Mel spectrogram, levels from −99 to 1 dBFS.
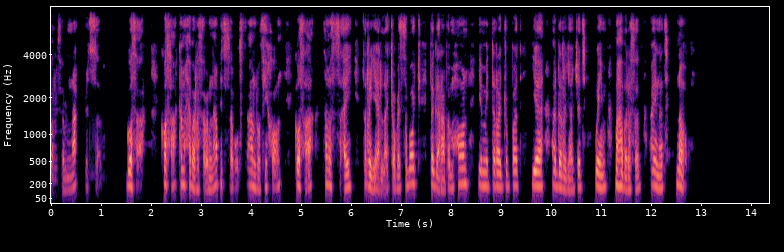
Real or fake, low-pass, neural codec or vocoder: real; 7.2 kHz; none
